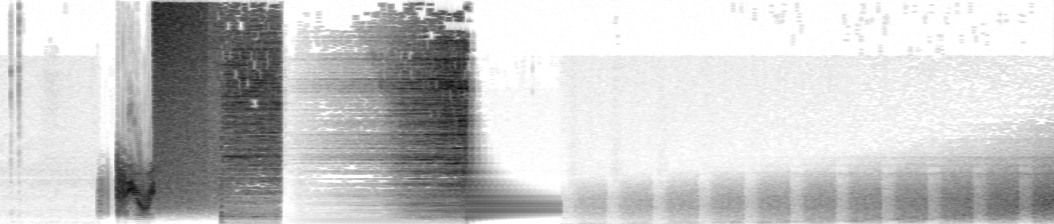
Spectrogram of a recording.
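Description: Electronic FX samples being auditioned one after another. A bright crash-like burst of noise cuts off after about a second and a half, then a swelling reverse whoosh settles into a fading tone. From about six seconds a pulsing reverse FX loop, roughly two to three hits a second, grows steadily louder.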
